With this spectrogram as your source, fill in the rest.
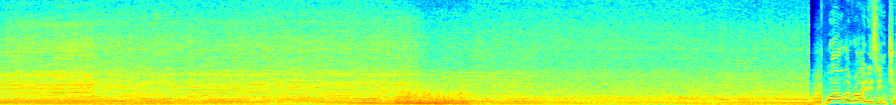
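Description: A motorcycle engine whines at high revs, shifting pitch up and down through the gears.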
